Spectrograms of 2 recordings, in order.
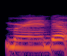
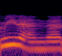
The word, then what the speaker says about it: Miranda: Okay, so I titled it Sustainability Action in Indiana, and I am Miranda or Miranda, depending on the English or Spanish pronunciation.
